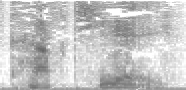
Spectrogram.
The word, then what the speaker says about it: Cartier: Cartier's first voyage. – Okay. First of all, it's pronounced Cartier. Okay, that's number one. Can you say that? Cartier.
